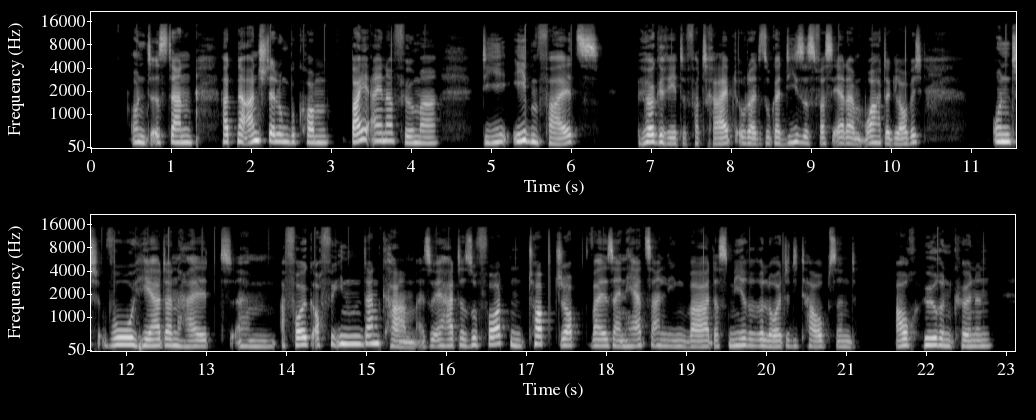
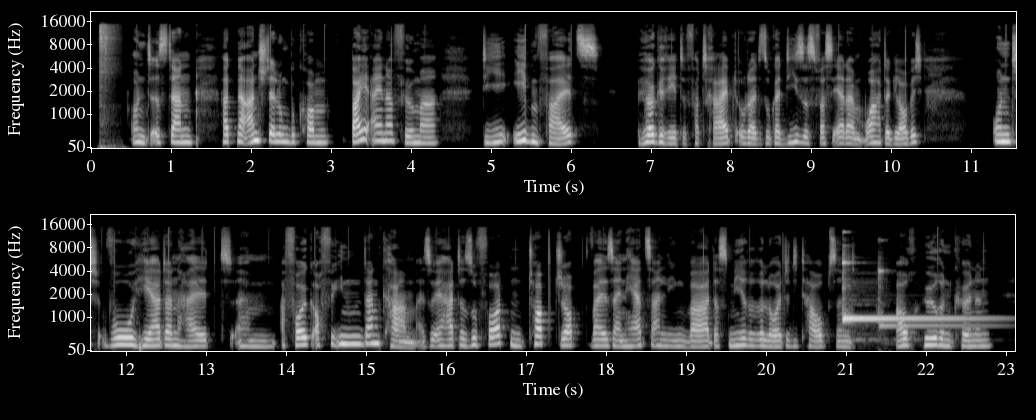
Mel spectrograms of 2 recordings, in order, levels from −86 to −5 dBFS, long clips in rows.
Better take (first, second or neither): first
